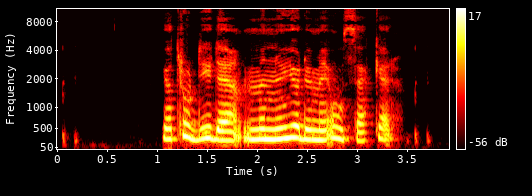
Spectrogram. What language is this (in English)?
Swedish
